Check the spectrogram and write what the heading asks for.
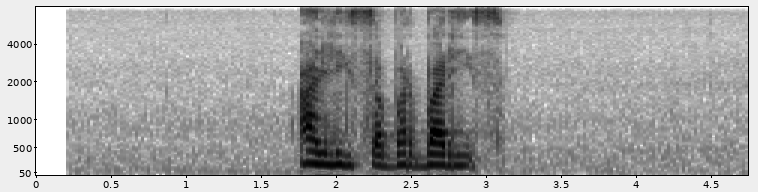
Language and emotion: Russian, angry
